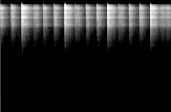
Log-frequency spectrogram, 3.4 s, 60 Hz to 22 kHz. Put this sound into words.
Simple tambourine, @ 140BPM.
